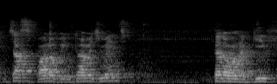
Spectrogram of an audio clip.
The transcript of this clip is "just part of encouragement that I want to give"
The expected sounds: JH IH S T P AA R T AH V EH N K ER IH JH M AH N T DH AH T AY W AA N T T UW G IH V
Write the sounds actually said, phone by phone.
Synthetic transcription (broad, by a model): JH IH S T B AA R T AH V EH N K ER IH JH M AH N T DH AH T AY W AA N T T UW G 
